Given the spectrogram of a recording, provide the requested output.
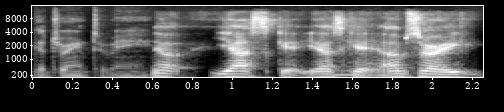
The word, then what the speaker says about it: Yasuke: No, Yasuke. Yeah. I'm sorry. Yasuke. What it looks like Wasuke. No, but you don't pronounce the U.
